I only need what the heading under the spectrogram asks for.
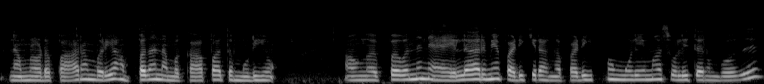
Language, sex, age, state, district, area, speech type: Tamil, female, 30-45, Tamil Nadu, Namakkal, rural, spontaneous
